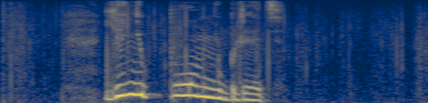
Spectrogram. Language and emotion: Russian, angry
